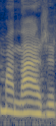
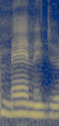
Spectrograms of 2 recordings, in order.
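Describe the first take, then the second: First: The word is read with Portuguese sounds. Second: The word is said with English sounds. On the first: The speaker calls it wrong. "não era Manager" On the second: The speaker calls it right. "que era Manager"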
